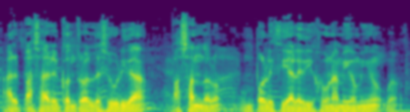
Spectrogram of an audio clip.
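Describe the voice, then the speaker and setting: A man from hosting a morning radio show with a lively, emphatic delivery and playful drawn-out phrases. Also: very deep voice, soft background music. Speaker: radio host. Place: radio studio. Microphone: studio microphone.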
